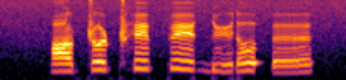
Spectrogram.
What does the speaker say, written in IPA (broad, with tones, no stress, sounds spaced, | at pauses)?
ɑ˧˩ ʈ o˥ ʈʰ ø˥ p ø˥˧ ɠ ʉ˩˧ ɾ o˥˧ ʔ ɵ˩˧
